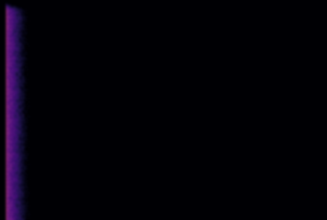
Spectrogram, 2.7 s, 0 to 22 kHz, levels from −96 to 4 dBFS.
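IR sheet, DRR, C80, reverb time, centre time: 7.5 dB, 23.5 dB, 0.30 s, 4 ms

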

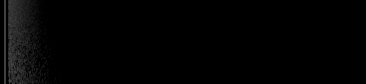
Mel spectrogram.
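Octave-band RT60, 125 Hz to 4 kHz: 1.5, 1.5, 1.4, 1.3, 1.3, 1.2 seconds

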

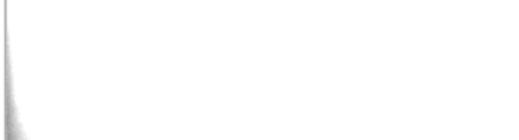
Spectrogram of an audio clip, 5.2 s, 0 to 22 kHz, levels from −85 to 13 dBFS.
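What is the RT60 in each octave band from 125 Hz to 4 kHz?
0.40, 0.35, 0.30, 0.30, 0.25, 0.20 seconds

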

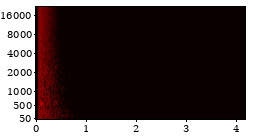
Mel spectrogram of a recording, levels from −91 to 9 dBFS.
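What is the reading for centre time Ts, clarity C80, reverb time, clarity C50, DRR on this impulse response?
20 ms, 10.5 dB, 1.6 s, 9.0 dB, 7.0 dB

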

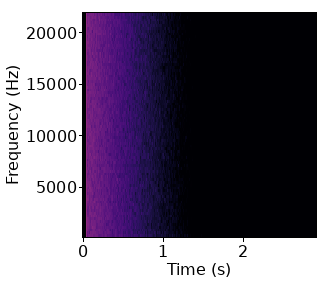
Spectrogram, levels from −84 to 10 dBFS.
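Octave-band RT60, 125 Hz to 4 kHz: 2.5, 2.4, 2.3, 2.2, 2.2, 2.2 seconds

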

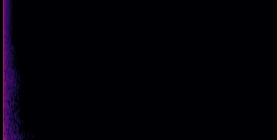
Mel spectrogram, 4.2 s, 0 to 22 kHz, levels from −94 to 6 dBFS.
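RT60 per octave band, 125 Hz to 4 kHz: 0.90, 0.75, 0.70, 0.60, 0.60, 0.50 seconds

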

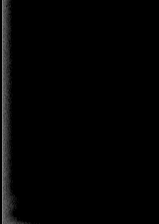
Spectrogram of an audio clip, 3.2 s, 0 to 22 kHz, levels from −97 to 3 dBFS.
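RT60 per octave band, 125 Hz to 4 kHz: 1.0, 0.75, 0.50, 0.35, 0.45, 0.30 seconds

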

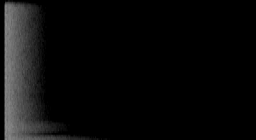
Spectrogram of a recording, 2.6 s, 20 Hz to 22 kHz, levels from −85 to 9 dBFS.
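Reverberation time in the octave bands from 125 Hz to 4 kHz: 1.2, 1.3, 1.2, 0.75, 0.75, 0.55 seconds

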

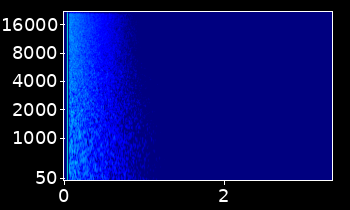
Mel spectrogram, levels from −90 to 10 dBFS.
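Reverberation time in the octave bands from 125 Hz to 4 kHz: 2.2, 2.2, 2.2, 2.2, 2.1, 2.0 seconds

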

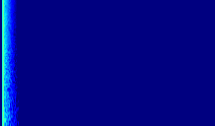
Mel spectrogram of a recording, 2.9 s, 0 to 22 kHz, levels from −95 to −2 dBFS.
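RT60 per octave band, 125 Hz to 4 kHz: 0.35, 0.35, 0.35, 0.35, 0.30, 0.30 seconds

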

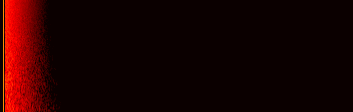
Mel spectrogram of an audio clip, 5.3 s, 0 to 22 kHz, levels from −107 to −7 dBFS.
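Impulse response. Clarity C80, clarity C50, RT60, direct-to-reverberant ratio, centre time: 10.0 dB, 8.0 dB, 1.0 s, 6.5 dB, 20 ms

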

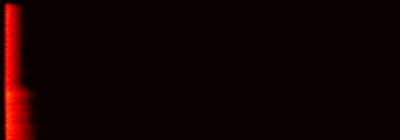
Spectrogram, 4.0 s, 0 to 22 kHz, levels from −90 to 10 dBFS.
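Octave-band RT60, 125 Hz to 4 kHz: 0.40, 0.40, 0.40, 0.35, 0.35, 0.35 seconds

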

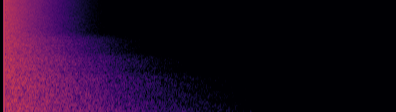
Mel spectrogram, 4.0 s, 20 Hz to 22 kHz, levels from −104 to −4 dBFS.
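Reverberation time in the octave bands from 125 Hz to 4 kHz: 2.8, 2.8, 2.6, 2.5, 2.1, 1.6 seconds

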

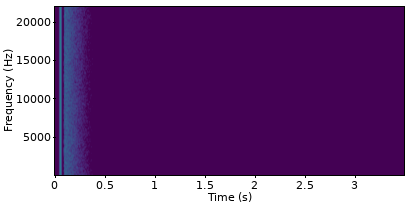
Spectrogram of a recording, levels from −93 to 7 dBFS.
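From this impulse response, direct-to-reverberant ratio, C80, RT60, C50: 8.0 dB, 13.0 dB, 0.55 s, 9.5 dB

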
